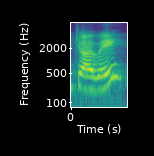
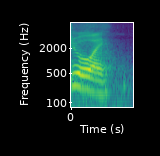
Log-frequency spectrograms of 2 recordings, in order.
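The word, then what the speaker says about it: Joie: don't get me wrong i used to say joey but it's now it's joy you have now been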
